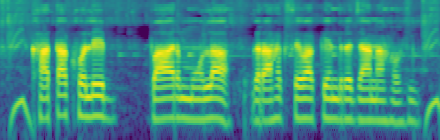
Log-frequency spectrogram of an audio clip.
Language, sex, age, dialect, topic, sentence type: Chhattisgarhi, male, 18-24, Northern/Bhandar, banking, question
